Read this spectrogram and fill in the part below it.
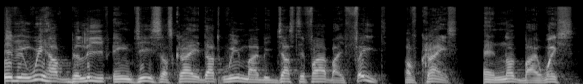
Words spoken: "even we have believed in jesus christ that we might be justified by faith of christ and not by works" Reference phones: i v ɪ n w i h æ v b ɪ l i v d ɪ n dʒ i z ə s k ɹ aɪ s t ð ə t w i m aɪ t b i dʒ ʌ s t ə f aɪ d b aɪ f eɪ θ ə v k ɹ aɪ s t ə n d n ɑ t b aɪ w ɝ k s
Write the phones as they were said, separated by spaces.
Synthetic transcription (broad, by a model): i v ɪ n w i h æ v b ɪ l i v d ɪ n dʒ i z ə s k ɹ aɪ s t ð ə t w i m aɪ t b i dʒ ʌ s t ə f aɪ d b aɪ f eɪ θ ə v k ɹ aɪ s t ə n n ɑ t b aɪ w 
